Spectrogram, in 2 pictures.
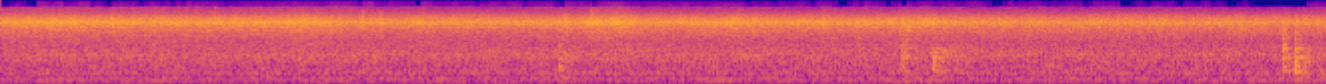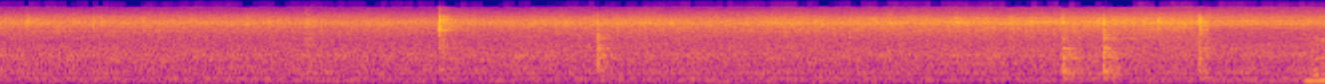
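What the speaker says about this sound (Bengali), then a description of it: "মূলো শাকটাকে আমি একটুখানি নাড়াচাড়া করে ঢাকা দিয়ে রাখবো" Radish greens sizzle in a hot pan while a utensil stirs them, producing a continuous frying hiss punctuated by scattered sharp scrapes and taps against the metal.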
